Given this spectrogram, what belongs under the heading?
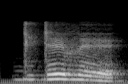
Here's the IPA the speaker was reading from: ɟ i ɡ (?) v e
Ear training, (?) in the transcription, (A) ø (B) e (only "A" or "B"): B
